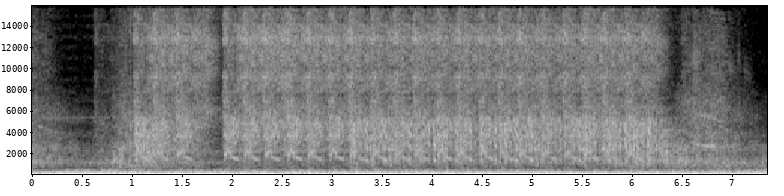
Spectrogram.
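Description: Rapid laser shots fire in quick bursts.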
